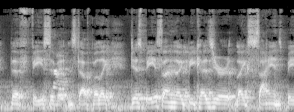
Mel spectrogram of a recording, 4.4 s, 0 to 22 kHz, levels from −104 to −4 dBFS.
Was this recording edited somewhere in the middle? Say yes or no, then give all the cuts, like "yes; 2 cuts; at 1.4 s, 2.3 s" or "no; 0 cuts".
no; 0 cuts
